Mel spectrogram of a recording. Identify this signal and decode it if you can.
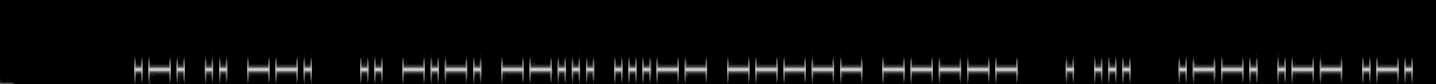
Morse code, heard as a keyed tone, about 17 wpm, 700 Hz. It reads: RIG IC7300 ES PWR
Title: Practice QSO - Exchange 2 - Info - 17wpm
